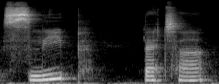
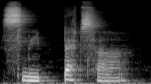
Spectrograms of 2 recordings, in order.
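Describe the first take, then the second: First: The p at the end of sleep is heard. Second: The p is dropped, only the b is heard.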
